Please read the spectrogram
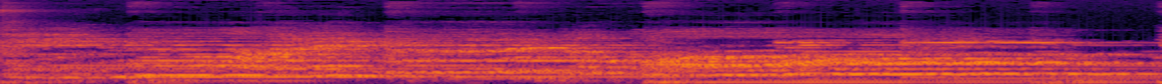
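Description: A mixed choir of young voices singing a hymn of praise in Hmong, in long held notes.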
